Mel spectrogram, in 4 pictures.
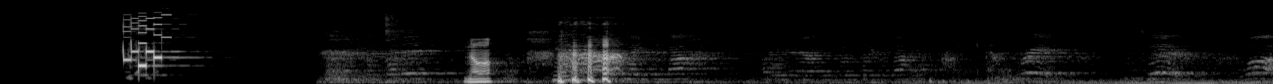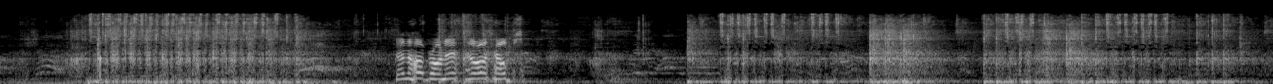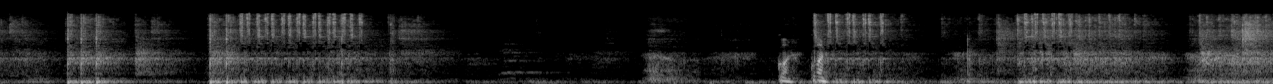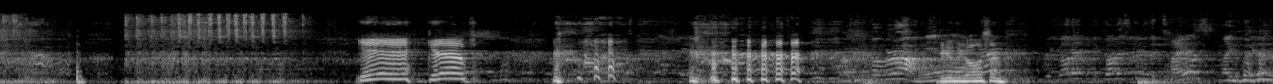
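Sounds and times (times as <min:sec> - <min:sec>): rapid paintball gunfire: 0:13.5 - 0:16.0, 0:17.0 - 0:17.8, 0:19.6 - 0:25.3, 0:27.5 - 0:29.3, 0:33.6 - 0:34.5, 0:35.4 - 0:38.6, 0:39.4 - 0:41.2.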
